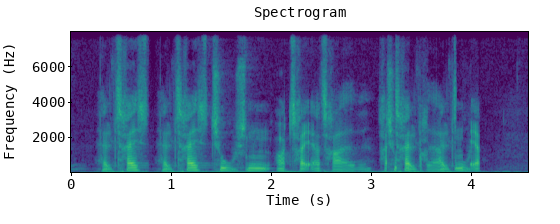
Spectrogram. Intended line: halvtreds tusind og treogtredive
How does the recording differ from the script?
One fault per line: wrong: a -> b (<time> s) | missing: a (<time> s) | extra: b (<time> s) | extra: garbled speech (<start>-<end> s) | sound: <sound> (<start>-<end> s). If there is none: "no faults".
extra: halvtreds (0.8 s)
extra: garbled speech (3.1-4.1 s)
